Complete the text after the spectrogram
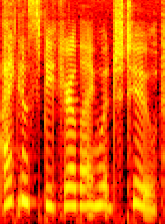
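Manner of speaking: usual speaking voice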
